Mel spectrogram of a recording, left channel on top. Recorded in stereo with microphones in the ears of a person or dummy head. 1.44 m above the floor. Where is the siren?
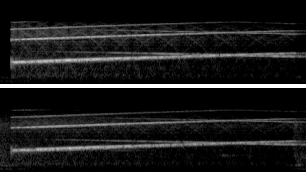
25° left (ahead or behind), 5.5 m; by 3.0 s centre (ahead or behind), 5 m.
